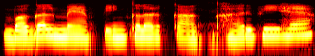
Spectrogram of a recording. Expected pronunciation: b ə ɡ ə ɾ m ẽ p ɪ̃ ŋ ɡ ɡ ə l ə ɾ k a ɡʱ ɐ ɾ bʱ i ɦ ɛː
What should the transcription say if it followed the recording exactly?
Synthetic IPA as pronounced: b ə ɡ ə l m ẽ p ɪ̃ ŋ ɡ k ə l ə ɾ k a ɡʱ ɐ ɾ bʱ i ɦ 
